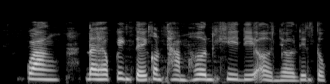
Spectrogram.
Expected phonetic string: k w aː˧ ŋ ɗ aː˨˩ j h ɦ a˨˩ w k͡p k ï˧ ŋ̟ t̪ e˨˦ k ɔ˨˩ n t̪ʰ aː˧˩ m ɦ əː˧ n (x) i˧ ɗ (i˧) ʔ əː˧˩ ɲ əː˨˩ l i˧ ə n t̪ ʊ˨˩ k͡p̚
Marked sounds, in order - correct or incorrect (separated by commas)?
correct, correct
